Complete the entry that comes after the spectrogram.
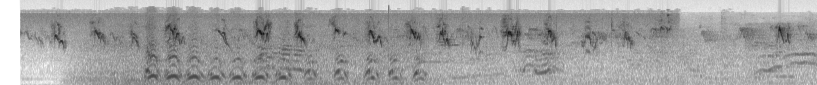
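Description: Birds chirping, with a run of quick, repeated lower calls through the first half.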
